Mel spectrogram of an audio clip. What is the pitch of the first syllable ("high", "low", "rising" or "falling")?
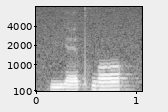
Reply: rising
